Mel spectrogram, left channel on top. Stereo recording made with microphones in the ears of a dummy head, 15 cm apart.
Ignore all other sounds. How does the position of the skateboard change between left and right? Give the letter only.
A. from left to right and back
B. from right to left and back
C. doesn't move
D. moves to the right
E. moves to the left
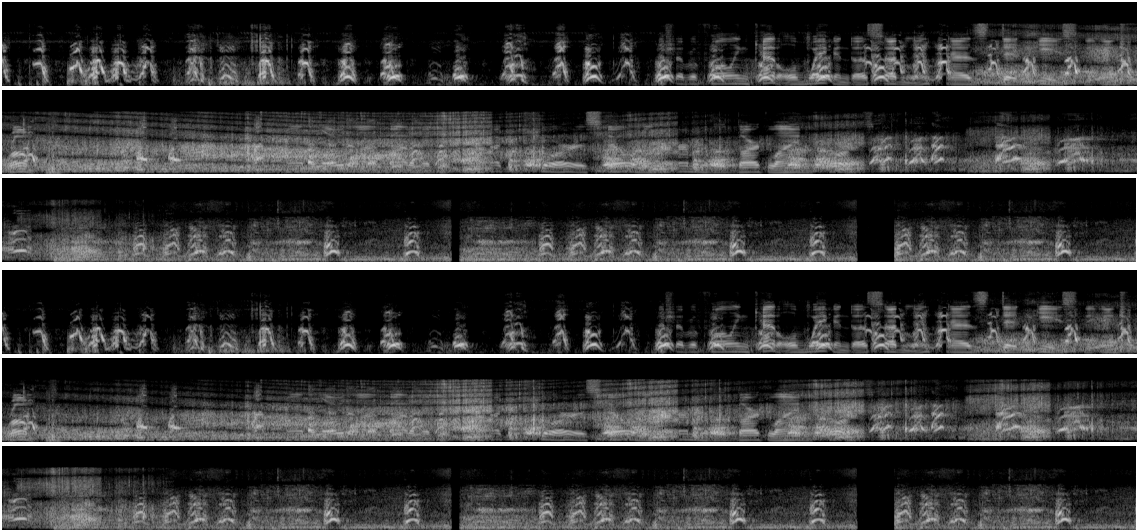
D.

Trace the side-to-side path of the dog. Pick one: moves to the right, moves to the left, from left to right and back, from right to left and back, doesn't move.
moves to the right.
